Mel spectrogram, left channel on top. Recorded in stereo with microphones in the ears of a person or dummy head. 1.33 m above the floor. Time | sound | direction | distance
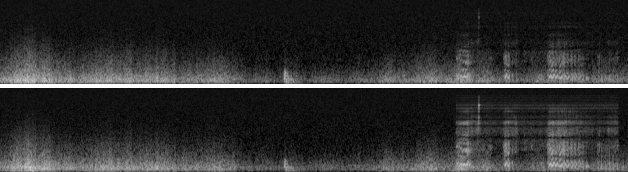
2.8 | knocking | 30° left (ahead or behind) | ?
4.6 | a cat meowing | 45° right (ahead or behind) | ?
